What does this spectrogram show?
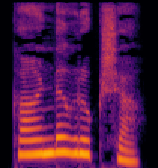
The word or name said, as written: ಕಾಂಡವೃಕ್ಷ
